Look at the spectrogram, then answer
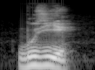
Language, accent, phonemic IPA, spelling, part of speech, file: French, France, /bu.zi.je/, bousiller, verb, LL-Q150 (fra)-bousiller.wav
- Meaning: 1. to wreck, smash up 2. to botch, screw up 3. to kill 4. to do work in bousillage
